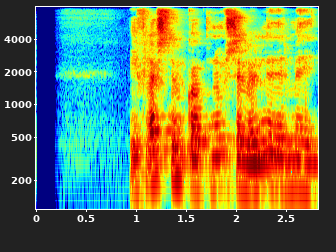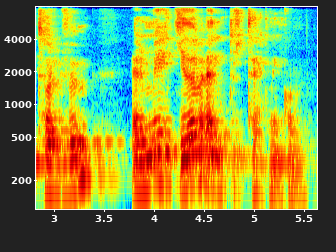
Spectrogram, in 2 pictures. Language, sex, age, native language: Icelandic, female, 40-49, Icelandic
